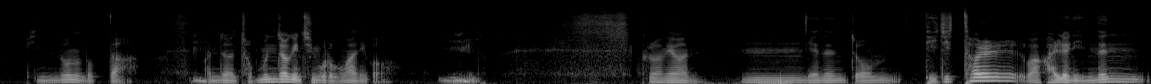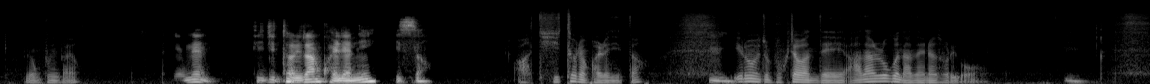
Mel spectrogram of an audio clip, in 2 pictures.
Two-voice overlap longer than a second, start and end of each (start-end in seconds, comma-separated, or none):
none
